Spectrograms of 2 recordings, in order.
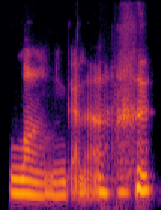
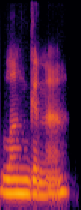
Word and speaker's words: langana: use the word langana lung like lung but instead of the lung that you breathe with it's along with an A but it's still pronounced lungana lung like you breathe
